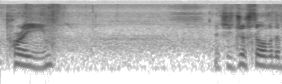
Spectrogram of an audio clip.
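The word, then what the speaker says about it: Prüm: There's a place we go which I think is pronounced Prum or Preem, which is just over the Belgian border.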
